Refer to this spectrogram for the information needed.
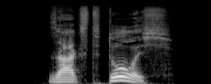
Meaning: second-person singular present of durchsagen
- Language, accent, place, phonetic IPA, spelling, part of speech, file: German, Germany, Berlin, [ˌzaːkst ˈdʊʁç], sagst durch, verb, De-sagst durch.ogg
